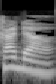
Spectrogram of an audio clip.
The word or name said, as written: kadal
